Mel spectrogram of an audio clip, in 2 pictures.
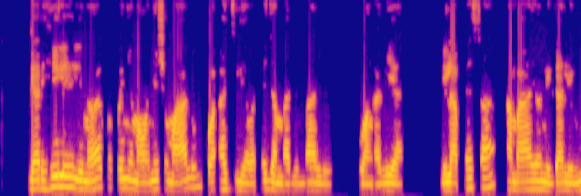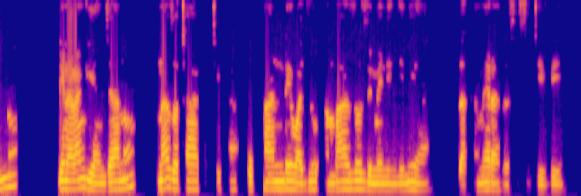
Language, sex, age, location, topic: Swahili, male, 25-35, Nairobi, finance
